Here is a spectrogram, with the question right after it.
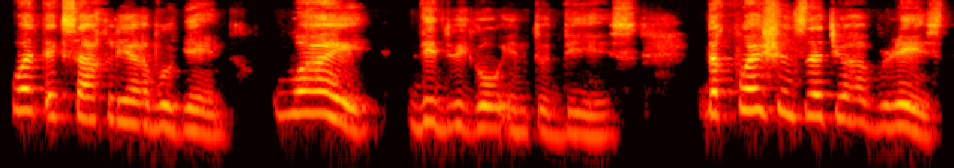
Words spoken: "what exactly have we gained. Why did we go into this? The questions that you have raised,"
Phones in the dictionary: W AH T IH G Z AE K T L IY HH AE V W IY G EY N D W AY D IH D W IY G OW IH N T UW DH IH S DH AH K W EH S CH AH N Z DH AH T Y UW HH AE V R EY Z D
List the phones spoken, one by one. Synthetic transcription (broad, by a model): W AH T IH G S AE K T L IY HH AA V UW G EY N W AY D IH D W IY G OW IH N T UW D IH S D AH K W EH S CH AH N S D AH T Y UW HH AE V R EY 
